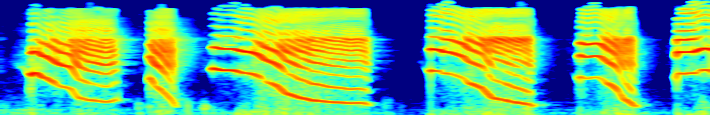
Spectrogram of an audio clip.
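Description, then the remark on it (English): A person imitates an estrus cow call: a series of six loud, nasal, descending whines with strong harmonics, alternating longer and shorter calls separated by brief pauses. “That's more of an estrus cow.”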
